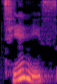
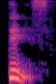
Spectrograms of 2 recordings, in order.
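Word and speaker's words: теннис: Even though words like these are spelled tienis with a soft t, they're pronounced tenis. The t is hard.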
